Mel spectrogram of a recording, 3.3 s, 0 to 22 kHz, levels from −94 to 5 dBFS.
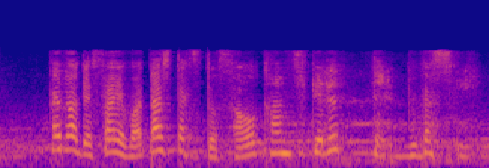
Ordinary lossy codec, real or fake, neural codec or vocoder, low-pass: AAC, 32 kbps; fake; codec, 16 kHz, 1.1 kbps, Voila-Tokenizer; 7.2 kHz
